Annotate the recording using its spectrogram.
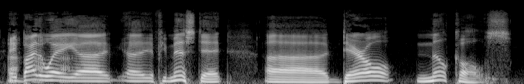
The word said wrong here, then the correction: Miklos: Miklos. Miklos. – Milk-toast. – I said it wrong earlier. – Not Milktoast. – Mipos? – Miklos. Right? I'm saying Miklos.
